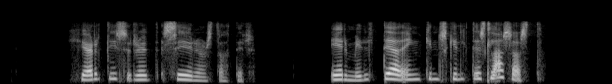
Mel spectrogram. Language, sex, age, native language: Icelandic, female, 30-39, Icelandic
